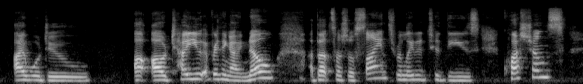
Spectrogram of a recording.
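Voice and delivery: ordinary talk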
